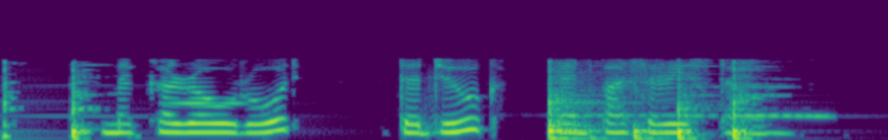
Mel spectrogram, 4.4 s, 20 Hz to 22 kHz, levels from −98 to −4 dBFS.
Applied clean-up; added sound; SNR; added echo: classical method spectral subtraction.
